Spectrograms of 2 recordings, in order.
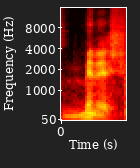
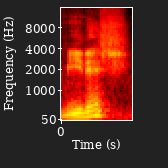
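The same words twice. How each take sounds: First: It is pronounced like the end of 'diminish'. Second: It is pronounced as the spelling suggests. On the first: The speaker calls it right. "apparently the correct way to say it" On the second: The speaker calls it wrong. "I said Minish because based on how it's pr- spelled"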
